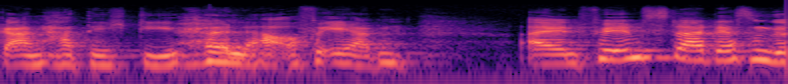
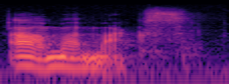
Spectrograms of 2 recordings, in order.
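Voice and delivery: soft grief; 6 semitones lower, 6 dB quieter than usual. Acted. Mourning dead friend.

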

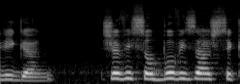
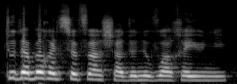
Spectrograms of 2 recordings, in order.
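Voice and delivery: ordinary delivery, nothing marked

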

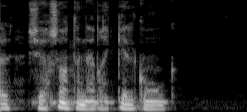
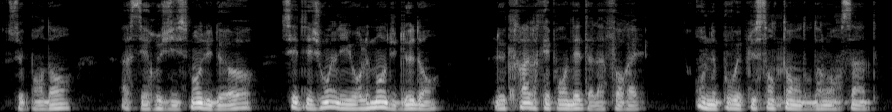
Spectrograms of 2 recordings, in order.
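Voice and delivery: plain reading voice

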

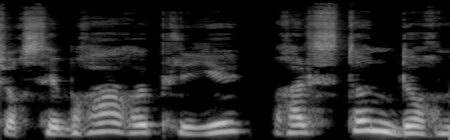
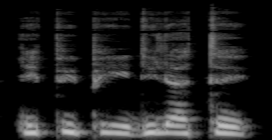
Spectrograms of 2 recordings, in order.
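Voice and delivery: plain reading voice

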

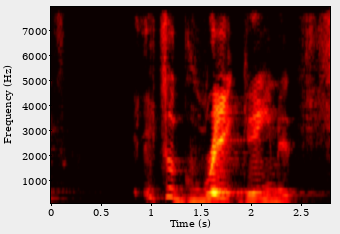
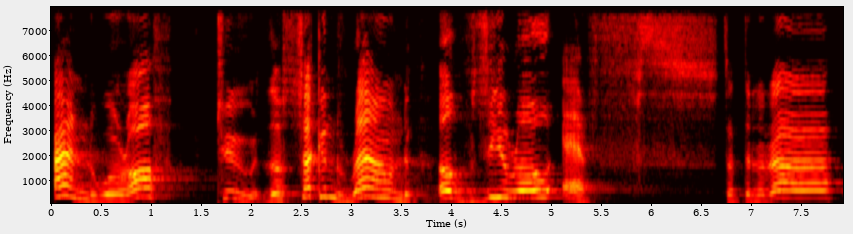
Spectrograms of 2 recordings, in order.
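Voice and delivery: announcer intro; 3 semitones higher, 3 dB louder, slower than usual. Acted. Round intro, announcer flourish.

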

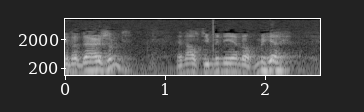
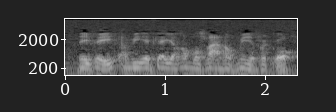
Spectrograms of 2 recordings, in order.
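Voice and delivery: lowered, hushed mock interrogation; mock stern question; 9 semitones lower, 8 dB quieter than usual. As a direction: interrogate the nephew in a low hushed tone. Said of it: "En dan vraagt de eigenaar".

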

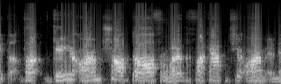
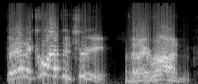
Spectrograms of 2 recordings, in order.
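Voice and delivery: ordinary delivery

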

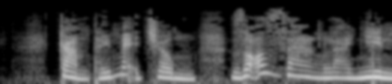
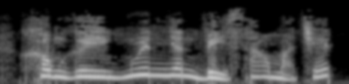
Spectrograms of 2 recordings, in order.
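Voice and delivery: usual speaking voice

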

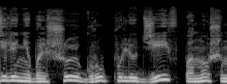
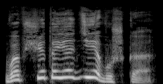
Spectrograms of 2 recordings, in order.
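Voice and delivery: indignant; 13 semitones higher, 3 dB louder than usual. A narrator's reading. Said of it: "возмутилась Камилла".

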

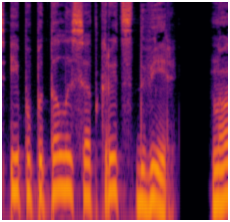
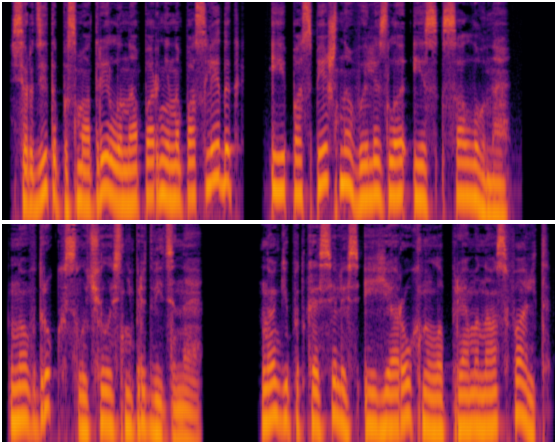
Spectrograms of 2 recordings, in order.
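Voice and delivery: ordinary delivery

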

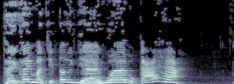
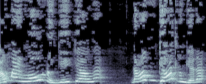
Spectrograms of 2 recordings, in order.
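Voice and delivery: much higher, strange voice of the hungry ghost; possessed changed voice; 8 semitones higher than usual. Retold or imitated. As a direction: spirit complaining of starving, pitched way up. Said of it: "không còn cái giọng của chị Tư nữa".

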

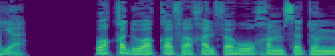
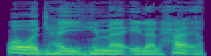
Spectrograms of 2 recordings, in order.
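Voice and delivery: plain reading voice

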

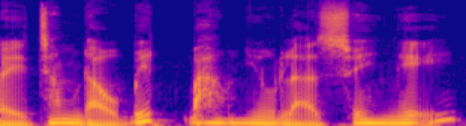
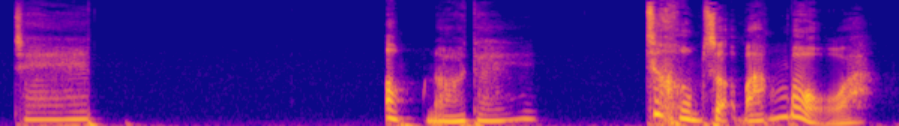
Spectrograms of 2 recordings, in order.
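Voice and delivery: put-on higher, gentle old woman's voice; calm old mother; 13 semitones higher than usual. A narrator's reading. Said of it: "Bà Bắc ôn tồn". (bà vợ ôn tồn nhắc chồng, giọng cao nhẹ nhàng)

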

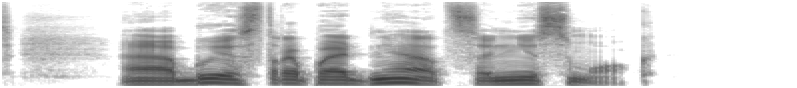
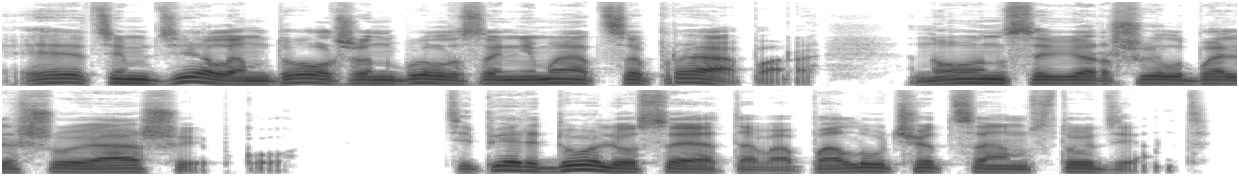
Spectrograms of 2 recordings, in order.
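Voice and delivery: ordinary delivery

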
